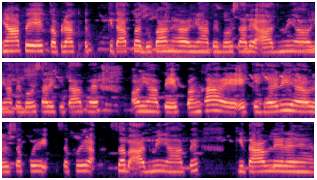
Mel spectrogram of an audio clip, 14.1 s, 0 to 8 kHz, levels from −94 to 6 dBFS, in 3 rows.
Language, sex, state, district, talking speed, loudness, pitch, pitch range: Hindi, female, Bihar, Kishanganj, 185 wpm, -15 LUFS, 255 Hz, 245-275 Hz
